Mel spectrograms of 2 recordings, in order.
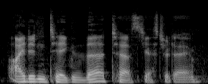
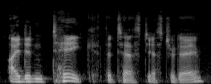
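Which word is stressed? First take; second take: test; take. First: The stress is on "test". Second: The stress is on "take".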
